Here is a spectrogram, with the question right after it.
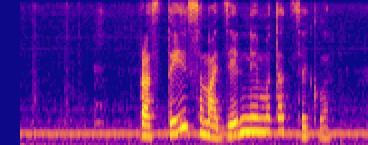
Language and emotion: Russian, neutral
